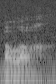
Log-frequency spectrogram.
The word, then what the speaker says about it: Baloch: And you have another group called the Balak, or the Baloch, like Loch, like the Scottish Loch, like Loch Ness. You pronounce it Baloch.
